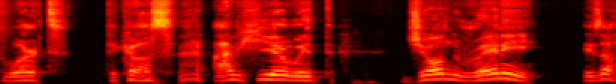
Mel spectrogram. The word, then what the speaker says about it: Jon Rennie: the wait was worked because I'm here with John Rennie is that how I pronounce it John yeah that's it yeah you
